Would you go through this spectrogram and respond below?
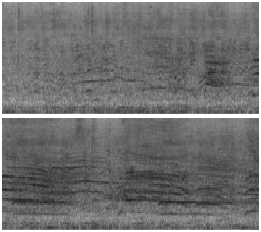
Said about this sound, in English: Hold on. I got to hear this without the music. I got to hear the scream again. That was too good.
